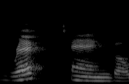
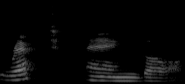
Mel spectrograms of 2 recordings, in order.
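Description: First: Rectangle read slowly and clearly. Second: Rectangle stretched out slowly syllable by syllable; sounded out. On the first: Teacher to pupils, reading the word slowly. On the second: Teacher to young pupils, sounding the word out slowly. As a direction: sound out rectangle very slowly, rec-tan-gle. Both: Shown as a demonstration.

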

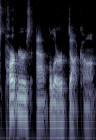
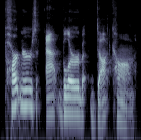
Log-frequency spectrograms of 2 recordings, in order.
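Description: First: Said in the usual way. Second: Spelling out the address slowly; slow dictation. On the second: Shown as a demonstration. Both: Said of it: "is the email address that you want to use".

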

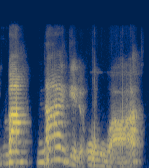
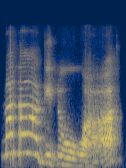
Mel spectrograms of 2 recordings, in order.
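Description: First: "Ma nagid owa" slow, rising on "owa"; slow teacher model, "owa" lifted; question tune demo. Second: "Ma nagid owa" with a rising end on "owa"; teacher repeats the rising question; question tune demo. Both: Shown as a demonstration. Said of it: "Hear that question?".

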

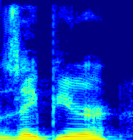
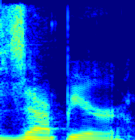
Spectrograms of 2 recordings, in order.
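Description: First: Zapier said as ZAY-pee-er; alternate pronunciation. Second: Zapier said as ZAP-ee-er; rhymes with happier. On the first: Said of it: "some people call it". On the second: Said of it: "like happier". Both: Shown as a demonstration.

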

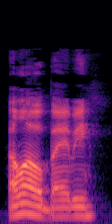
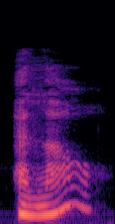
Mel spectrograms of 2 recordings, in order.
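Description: First: Said in the usual way. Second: Much higher, sultry answering voice; sexy woman's hello. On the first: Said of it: "narrator's own voice as Matt". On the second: A narrator's reading. Flo answering Matt's call at home, sultry higher voice. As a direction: purr hello down the phone line. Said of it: "Flo's sexy voice said".

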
